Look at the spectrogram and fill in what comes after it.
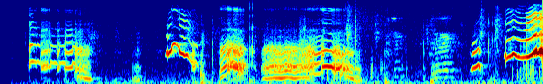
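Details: A two-week-old female Alaskan Malamute puppy howls for the first time, giving thin, wavering howls broken by short whimpers.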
